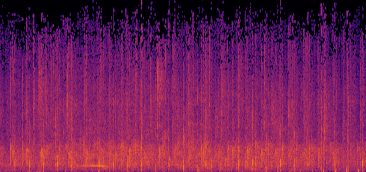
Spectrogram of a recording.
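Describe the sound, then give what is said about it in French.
An audience at a church service applauds the birth of a baby boy, a steady, dense patter of many hands clapping at an even loudness without pause, with no voices standing out. “Maman, papa et le petit vont bien et je vous propose qu'on les applaudisse.”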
